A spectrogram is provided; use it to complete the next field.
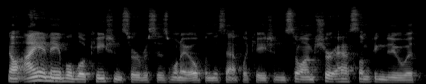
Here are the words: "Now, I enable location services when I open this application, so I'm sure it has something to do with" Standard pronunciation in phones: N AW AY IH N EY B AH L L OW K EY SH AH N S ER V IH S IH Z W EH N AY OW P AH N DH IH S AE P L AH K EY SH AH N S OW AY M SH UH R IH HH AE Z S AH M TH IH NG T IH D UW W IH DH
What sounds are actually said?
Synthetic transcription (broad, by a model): N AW AY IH N EY B L L OW K EY SH N S ER V IH S IH Z W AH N AY OW P AH N DH IH S AE P L AH K EY SH AH N S OW AY M SH UH R IH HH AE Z S AH M TH IH NG T IH D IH W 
